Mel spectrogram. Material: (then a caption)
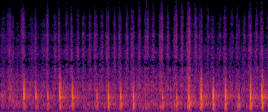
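Cardboard. A medium brown cardboard box with a barcode label, hollow and held up, is rubbed and tapped quickly with the fingers. Fourteen short, hollow, mid-pitched taps come at an uneven pace, each dying away at once. A soft, steady scratchy rubbing runs underneath.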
